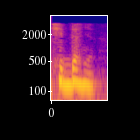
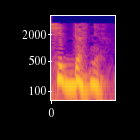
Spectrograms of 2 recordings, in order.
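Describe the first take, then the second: The two takes are said the same way.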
